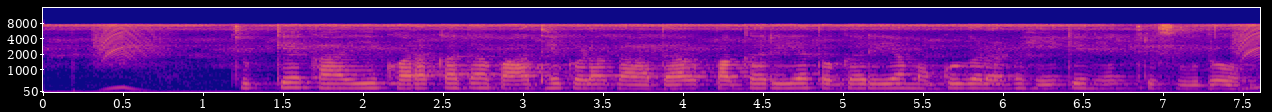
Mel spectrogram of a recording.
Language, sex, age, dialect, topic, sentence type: Kannada, female, 18-24, Coastal/Dakshin, agriculture, question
